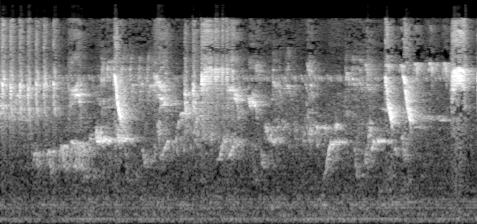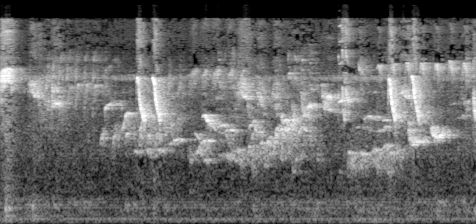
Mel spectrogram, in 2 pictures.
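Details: Continuous song of a white-rumped shama, kapas tembak style, performed with tail fanned, meant as a tutor recording: varied sweet whistles, upward slurs and fast buzzy trills tumbling together without pause.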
